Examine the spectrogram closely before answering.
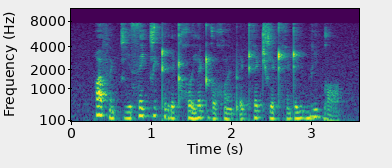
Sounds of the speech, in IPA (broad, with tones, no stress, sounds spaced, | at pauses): qʷ e˦ f ẽ˨ ʈ t͡ɕ iː˨ s e˦ t͡ɕ e˦˨ ʈ r i˨ ʈ χʷ i˨ j ɘː˦ ʈ ɡ o˨ χʷ ẽː˨ pʼ e˨ ʈʰ e˨˦ ʈ ɕ ɘː˨ ʈ h ẽ˨ ʈ iː˦˨ b iː˦ ɡ ɔ˨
